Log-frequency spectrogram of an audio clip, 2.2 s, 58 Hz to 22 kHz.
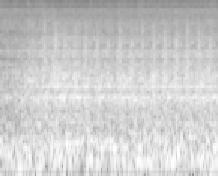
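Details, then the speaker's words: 1965 Ford Mustang coupe V8 just after carburetor rebuild: quick, light, regular slapping ticks over a rough idle, keeping time with engine speed; cooling fan blades hitting the shroud, which still needs adjusting. "Let's let her idle. We still got to adjust that shroud a little more, Burnsy, but we'll get it."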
